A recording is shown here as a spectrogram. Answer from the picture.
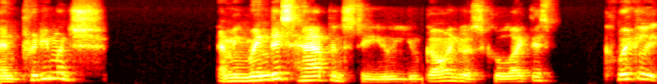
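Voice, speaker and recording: A man with a medium pitch and vocal fry speaks at a fairly quick pace with a slight Swiss accent. His pitch swings very widely. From Switzerland, village near Lucerne. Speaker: business professor. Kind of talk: podcast interview.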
